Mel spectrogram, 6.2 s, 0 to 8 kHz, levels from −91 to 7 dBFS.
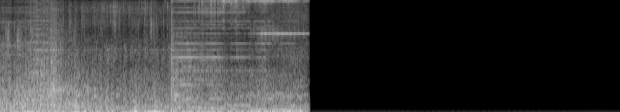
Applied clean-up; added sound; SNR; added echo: neural separator model SepFormer DNS4.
